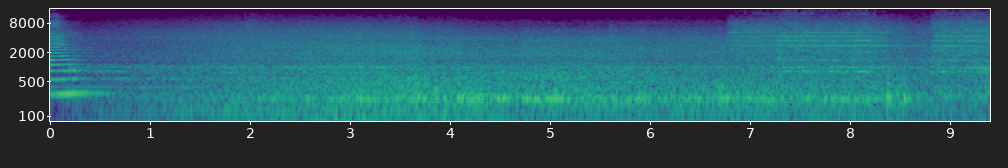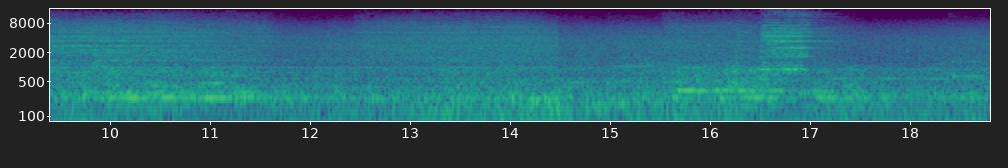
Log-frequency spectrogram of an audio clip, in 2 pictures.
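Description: Chikkamagaluru–Tirupati train pulling into platform 5 at Birur junction, a tree-lined station, with a steady rolling rumble and several long, loud horn blasts.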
